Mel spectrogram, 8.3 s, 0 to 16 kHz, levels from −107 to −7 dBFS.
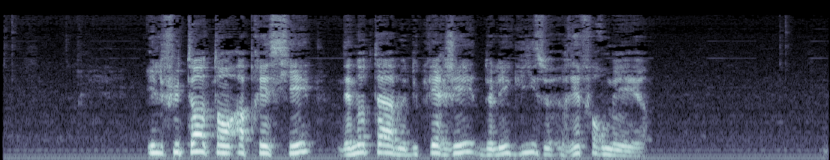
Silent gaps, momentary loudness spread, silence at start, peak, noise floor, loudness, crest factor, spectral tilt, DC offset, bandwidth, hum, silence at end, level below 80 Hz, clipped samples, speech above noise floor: none; 9 LU; 1.5 s; -6 dBFS; -56 dBFS; -24 LUFS; 20 dB; -6.5 dB/octave; under 0.1%; 11.5 kHz; none; 1.85 s; -52 dBFS; under 0.1%; 33 dB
